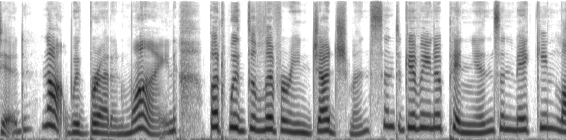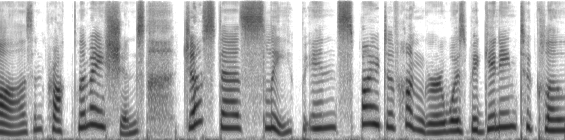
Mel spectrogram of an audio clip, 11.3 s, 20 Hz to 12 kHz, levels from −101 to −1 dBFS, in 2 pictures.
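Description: No technical faults can be heard anywhere in the speech recording.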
